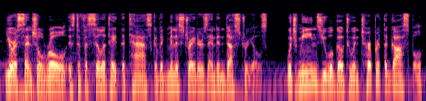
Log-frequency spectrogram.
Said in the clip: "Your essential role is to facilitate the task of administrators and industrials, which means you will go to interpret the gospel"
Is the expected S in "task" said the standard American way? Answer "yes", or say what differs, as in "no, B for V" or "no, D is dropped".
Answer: yes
